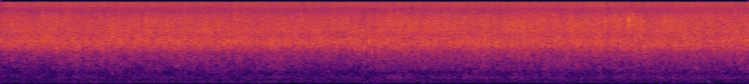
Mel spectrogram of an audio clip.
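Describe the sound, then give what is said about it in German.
Heavy rain pours during a thunderstorm, a dense, even hiss of countless drops that stays loud and steady throughout, with no thunder or voices. “Und hier wirkt es jetzt gerade so, als ob noch ein zweites Gewitter jetzt durchzieht, weil der Regen nimmt wieder zu.”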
